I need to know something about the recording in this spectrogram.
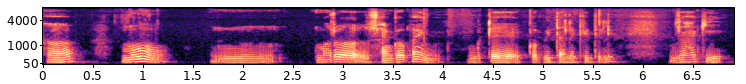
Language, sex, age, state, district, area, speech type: Odia, male, 30-45, Odisha, Cuttack, urban, spontaneous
